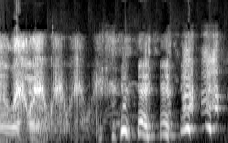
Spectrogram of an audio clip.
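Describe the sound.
A voice imitates a cartoon duck, a quick string of raspy, sputtering quacks followed by several short, choppy honks in an uneven rhythm, fairly loud.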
